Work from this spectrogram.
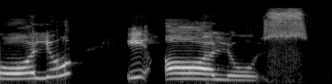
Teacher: Alguns vocábulos sofrem alteração de timbre na vogal tônica ao serem flexionados, como acontece com olho e olhos.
